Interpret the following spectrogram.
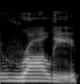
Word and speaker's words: Raleigh: And I'm like, all right, Kelsey, buckle up to say Raleigh, because that's the right way to say it. Even though my entire Really? life, everyone here in Cleveland area says Raleigh. Okay, we say Raleigh, North Carolina.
